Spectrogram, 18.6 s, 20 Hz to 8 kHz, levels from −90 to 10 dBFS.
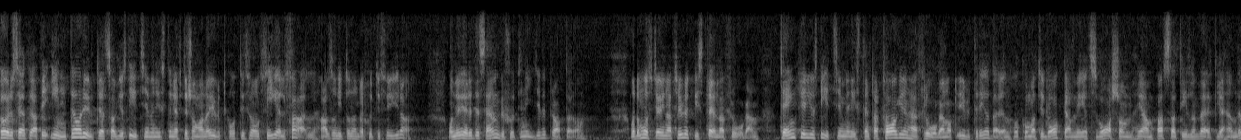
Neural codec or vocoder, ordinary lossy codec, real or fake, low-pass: codec, 16 kHz, 4 kbps, FreqCodec, smaller model; AAC, 48 kbps; fake; 7.2 kHz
